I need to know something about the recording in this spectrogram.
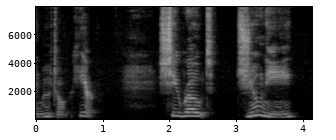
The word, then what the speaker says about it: Juni: over here she wrote Juni I'm pronouncing that I guess the way that it is in German which means the month of June and the year was 1932.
